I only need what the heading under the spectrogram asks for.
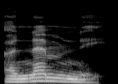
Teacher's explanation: In British English, anemone. But in faster speech, the middle vowel can become very weak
